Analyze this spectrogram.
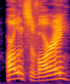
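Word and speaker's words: Harland Svare: Harlon Savar, yes, that is how you pronounce it.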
